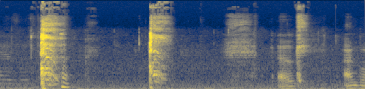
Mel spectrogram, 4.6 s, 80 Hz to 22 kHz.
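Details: Simulated nasotracheal suctioning of a 50-year-old man after pneumonia, coarse breath sounds, thick green secretions, weak cough, on nasal cannula, suction at 120: two short, sharp cough bursts with faint throat sounds as the catheter is advanced.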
